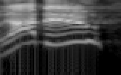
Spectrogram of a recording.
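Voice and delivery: high, loud, proud reply; whole crowd answering the pastor's question; mock eager answer. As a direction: call it out like a keen crowd. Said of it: "raise their hand and go".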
